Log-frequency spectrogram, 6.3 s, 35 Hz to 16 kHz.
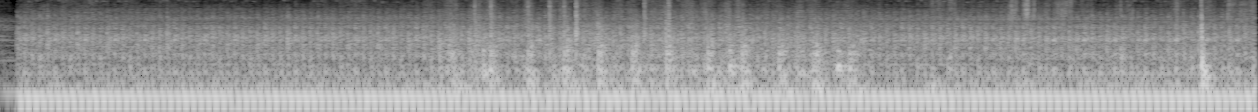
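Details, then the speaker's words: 2002-2006 Land Rover Freelander TD4 diesel with low fuel-pressure codes, not starting: low-pressure feed pump cradle hit with a pry bar while cranking; engine fires and settles to steady low idle with sharp metallic taps; stuck pump suspected. "if you give that a bash with a with a pry bar while you're cranking it"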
